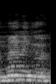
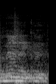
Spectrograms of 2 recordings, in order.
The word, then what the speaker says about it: Menninger: By the way, if you really know about the Menninger Clinic, if you pronounce it Menninger, if you're pronouncing Menninger, that means you never knew anything about the Menninger Clinic. They pronounced it Menninger.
